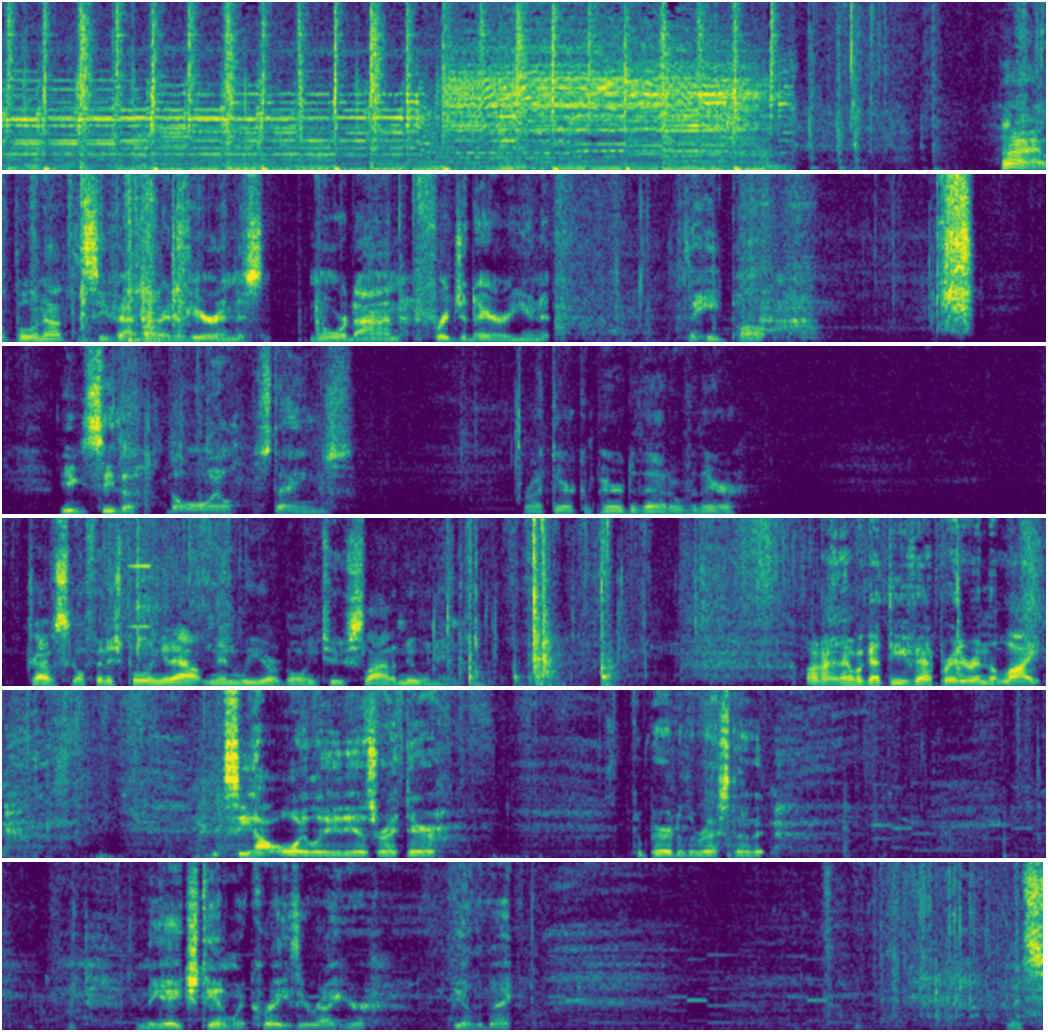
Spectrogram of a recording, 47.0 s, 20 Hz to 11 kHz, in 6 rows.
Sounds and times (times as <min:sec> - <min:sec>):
Speech: 0:07.5 - 0:12.0, 0:12.9 - 0:13.8, 0:16.1 - 0:18.4, 0:19.6 - 0:21.3, 0:23.7 - 0:27.0, 0:29.5 - 0:31.4, 0:32.9 - 0:34.7, 0:36.0 - 0:37.2, 0:40.2 - 0:43.0, 0:46.7 - 0:46.9.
